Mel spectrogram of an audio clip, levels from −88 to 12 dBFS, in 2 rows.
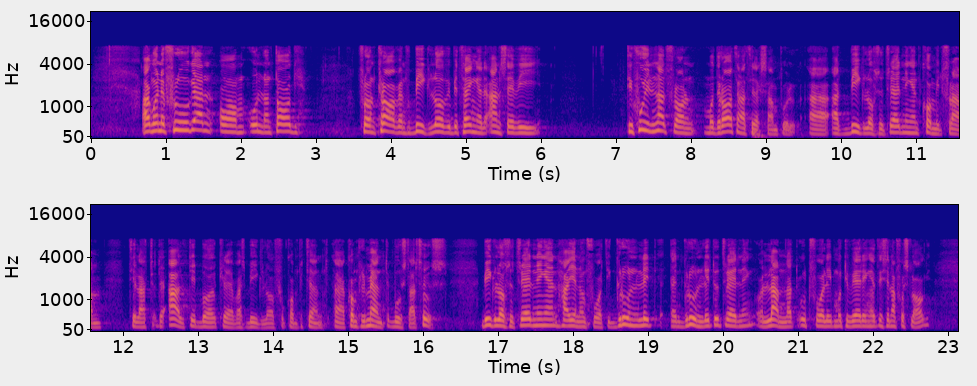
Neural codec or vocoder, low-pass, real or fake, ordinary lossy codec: none; 7.2 kHz; real; none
